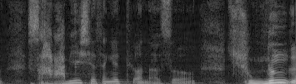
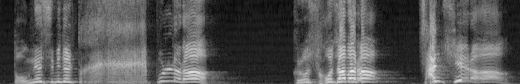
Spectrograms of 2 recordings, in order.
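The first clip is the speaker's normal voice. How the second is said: much higher, much louder father calling out; overjoyed father yelling orders for the feast; joyful shout; 20 dB louder than usual. Acted. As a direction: shout for the whole village to come.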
